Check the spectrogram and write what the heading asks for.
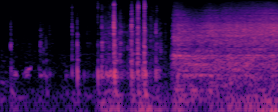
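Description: A few clicks, then the car's climate-control blower fan comes on with a steady rush of air a little past halfway through.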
